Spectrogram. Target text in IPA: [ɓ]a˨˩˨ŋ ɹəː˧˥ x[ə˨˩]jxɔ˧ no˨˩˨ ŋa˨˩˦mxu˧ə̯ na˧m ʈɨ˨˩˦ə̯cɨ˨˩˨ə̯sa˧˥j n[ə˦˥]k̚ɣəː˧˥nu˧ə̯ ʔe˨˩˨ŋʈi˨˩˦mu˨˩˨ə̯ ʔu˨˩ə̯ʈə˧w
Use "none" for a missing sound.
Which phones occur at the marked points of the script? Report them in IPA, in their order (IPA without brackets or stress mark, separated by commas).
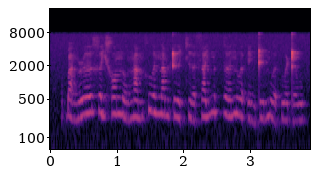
ɓ, ə˨˩, ə˦˥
